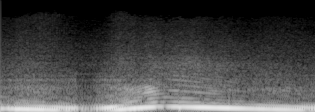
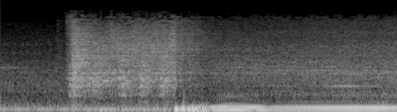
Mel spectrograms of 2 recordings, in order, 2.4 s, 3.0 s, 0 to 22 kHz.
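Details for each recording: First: Acura TSX 6-speed manual during restoration: quick revs with a breathy, puffing, leaky exhaust note; exhaust leak blowing out, still to be fixed. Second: Acura TSX 6-speed being restored, after exhaust work to make it quieter; starter crank, catch, brief rev flare, then smooth, even, subdued idle drone with a tone but not deep; normal quiet exhaust.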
